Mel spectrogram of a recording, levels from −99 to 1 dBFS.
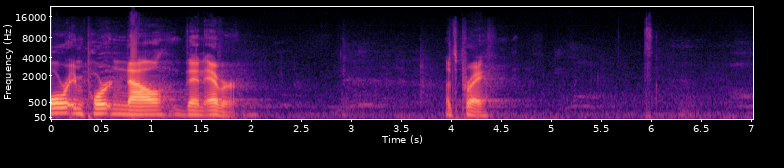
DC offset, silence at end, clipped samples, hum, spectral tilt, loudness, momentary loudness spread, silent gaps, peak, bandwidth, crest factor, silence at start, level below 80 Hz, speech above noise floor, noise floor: under 0.1%; 2.6 s; under 0.1%; none; -5.5 dB/octave; -20 LUFS; 22 LU; none; 0 dBFS; 13 kHz; 24 dB; 0 s; -58 dBFS; 41 dB; -61 dBFS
